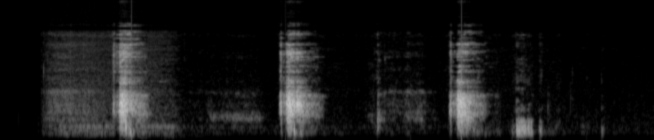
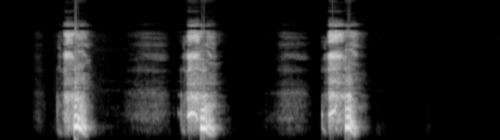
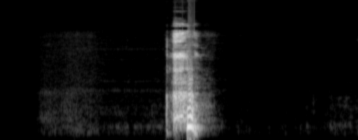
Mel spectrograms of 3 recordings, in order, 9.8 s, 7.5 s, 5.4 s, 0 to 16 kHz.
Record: exhalation_length: 9.8 s
exhalation_amplitude: 13610
exhalation_signal_mean_std_ratio: 0.25
three_cough_length: 7.5 s
three_cough_amplitude: 32767
three_cough_signal_mean_std_ratio: 0.31
cough_length: 5.4 s
cough_amplitude: 32768
cough_signal_mean_std_ratio: 0.2
survey_phase: alpha (2021-03-01 to 2021-08-12)
age: 65+
gender: Male
wearing_mask: 'No'
symptom_none: true
symptom_onset: 12 days
smoker_status: Never smoked
respiratory_condition_asthma: false
respiratory_condition_other: true
recruitment_source: REACT
submission_delay: 1 day
covid_test_result: Negative
covid_test_method: RT-qPCR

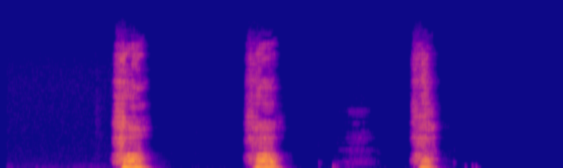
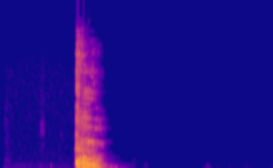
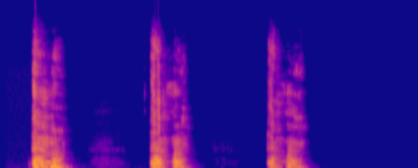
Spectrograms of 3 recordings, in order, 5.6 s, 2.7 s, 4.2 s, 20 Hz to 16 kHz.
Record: exhalation_length: 5.6 s
exhalation_amplitude: 23286
exhalation_signal_mean_std_ratio: 0.28
cough_length: 2.7 s
cough_amplitude: 32767
cough_signal_mean_std_ratio: 0.24
three_cough_length: 4.2 s
three_cough_amplitude: 32767
three_cough_signal_mean_std_ratio: 0.34
survey_phase: beta (2021-08-13 to 2022-03-07)
age: 65+
gender: Female
wearing_mask: 'No'
symptom_none: true
smoker_status: Never smoked
respiratory_condition_asthma: false
respiratory_condition_other: false
recruitment_source: REACT
submission_delay: 1 day
covid_test_result: Negative
covid_test_method: RT-qPCR
influenza_a_test_result: Negative
influenza_b_test_result: Negative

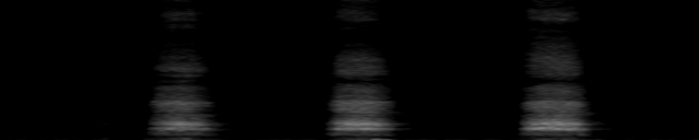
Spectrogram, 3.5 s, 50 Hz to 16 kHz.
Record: exhalation_length: 3.5 s
exhalation_amplitude: 2012
exhalation_signal_mean_std_ratio: 0.44
survey_phase: alpha (2021-03-01 to 2021-08-12)
age: 18-44
gender: Female
wearing_mask: 'No'
symptom_cough_any: true
symptom_fatigue: true
symptom_change_to_sense_of_smell_or_taste: true
symptom_loss_of_taste: true
smoker_status: Never smoked
respiratory_condition_asthma: false
respiratory_condition_other: false
recruitment_source: Test and Trace
submission_delay: 3 days
covid_test_method: RT-qPCR
covid_ct_value: 38.1
covid_ct_gene: N gene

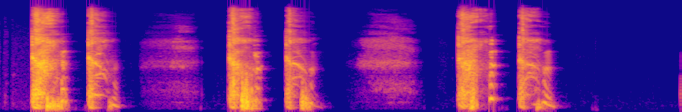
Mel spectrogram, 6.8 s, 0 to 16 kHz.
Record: three_cough_length: 6.8 s
three_cough_amplitude: 29260
three_cough_signal_mean_std_ratio: 0.33
survey_phase: beta (2021-08-13 to 2022-03-07)
age: 18-44
gender: Female
wearing_mask: 'No'
symptom_sore_throat: true
symptom_fatigue: true
symptom_headache: true
symptom_other: true
smoker_status: Ex-smoker
respiratory_condition_asthma: false
respiratory_condition_other: false
recruitment_source: Test and Trace
submission_delay: 2 days
covid_test_result: Positive
covid_test_method: LFT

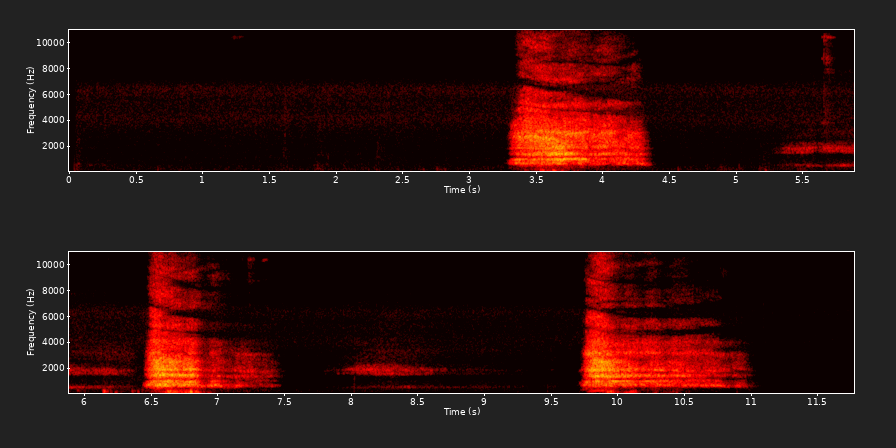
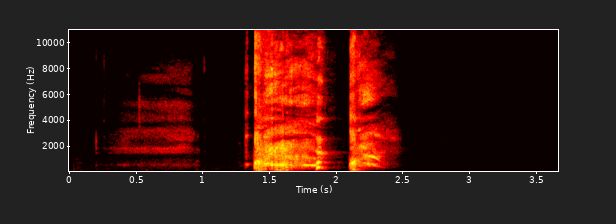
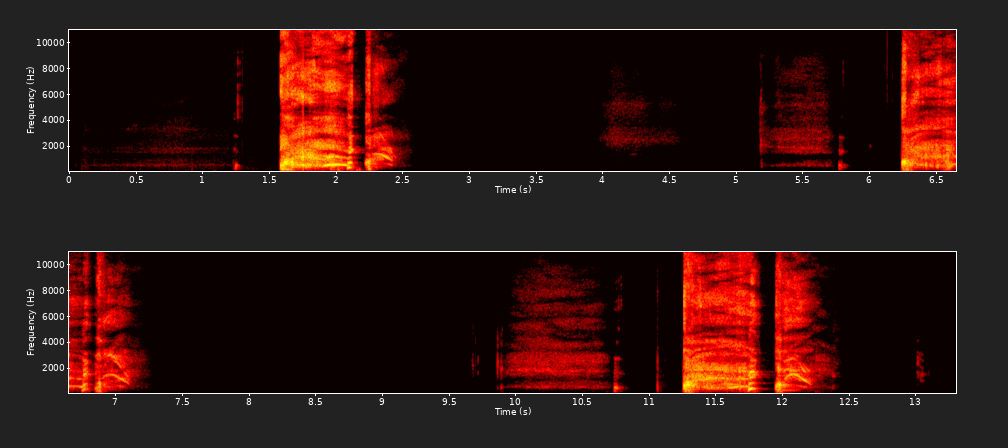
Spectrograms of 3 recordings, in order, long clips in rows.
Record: exhalation_length: 11.8 s
exhalation_amplitude: 12891
exhalation_signal_mean_std_ratio: 0.34
cough_length: 3.7 s
cough_amplitude: 32768
cough_signal_mean_std_ratio: 0.35
three_cough_length: 13.3 s
three_cough_amplitude: 32767
three_cough_signal_mean_std_ratio: 0.3
survey_phase: beta (2021-08-13 to 2022-03-07)
age: 45-64
gender: Female
wearing_mask: 'No'
symptom_cough_any: true
symptom_new_continuous_cough: true
symptom_runny_or_blocked_nose: true
symptom_sore_throat: true
symptom_fatigue: true
symptom_fever_high_temperature: true
symptom_headache: true
symptom_change_to_sense_of_smell_or_taste: true
symptom_loss_of_taste: true
smoker_status: Never smoked
respiratory_condition_asthma: false
respiratory_condition_other: false
recruitment_source: Test and Trace
submission_delay: 10 days
covid_test_result: Negative
covid_test_method: RT-qPCR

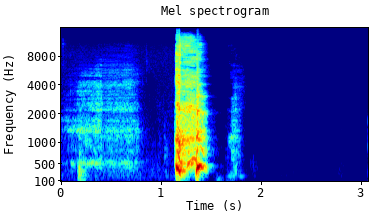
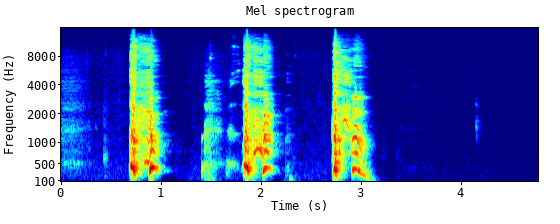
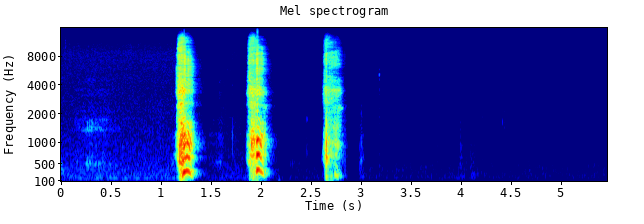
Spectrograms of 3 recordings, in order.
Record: cough_length: 3.1 s
cough_amplitude: 29204
cough_signal_mean_std_ratio: 0.22
three_cough_length: 4.8 s
three_cough_amplitude: 29204
three_cough_signal_mean_std_ratio: 0.3
exhalation_length: 5.5 s
exhalation_amplitude: 29204
exhalation_signal_mean_std_ratio: 0.17
survey_phase: beta (2021-08-13 to 2022-03-07)
age: 45-64
gender: Male
wearing_mask: 'No'
symptom_none: true
smoker_status: Never smoked
respiratory_condition_asthma: true
respiratory_condition_other: false
recruitment_source: REACT
submission_delay: 3 days
covid_test_result: Negative
covid_test_method: RT-qPCR
influenza_a_test_result: Negative
influenza_b_test_result: Negative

